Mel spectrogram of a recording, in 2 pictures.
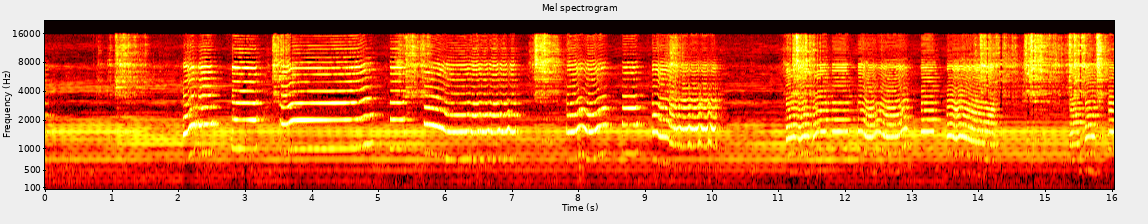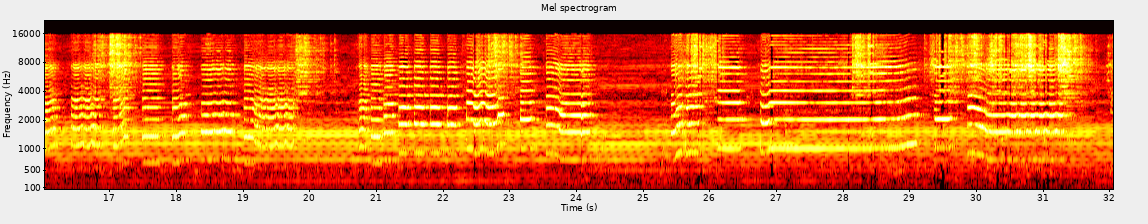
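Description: A ritual band of trumpets and other wind instruments plays an ornamented melody with frequent quick trills over a steady held drone.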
